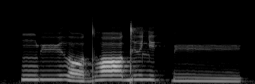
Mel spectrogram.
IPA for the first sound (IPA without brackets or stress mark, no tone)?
ŋ͡m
